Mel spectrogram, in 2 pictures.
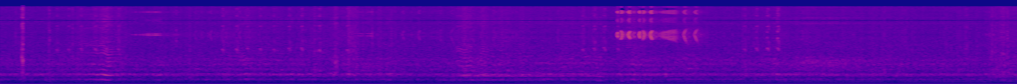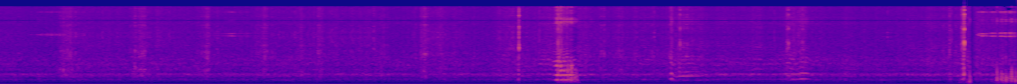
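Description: Honeybees from a freshly installed package buzzing steadily in a dense swarm around an open hive, with a few knocks, the loudest about three-quarters of the way through.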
